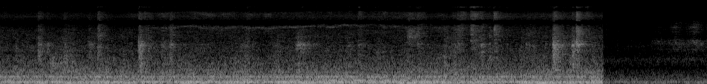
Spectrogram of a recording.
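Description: Clothes rustle as a woman pulls them from a dryer drum.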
